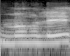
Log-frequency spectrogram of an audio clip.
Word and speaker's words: Morlet: Voilà, donc moi je m'appelle Morlet, ça s'écrit ET comme Chevrolet, ça me rappelle quand j'ai eu la certification aux États-Unis en 2012, ils ont dit Morlet. Alors j'ai dit c'est comme Chevrolet, et maintenant ils prononcent mon nom correctement.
